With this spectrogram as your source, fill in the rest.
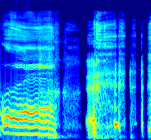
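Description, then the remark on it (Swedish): A person vocally mimics the yowling of two sibling cats mating: one long, wavering, moaning wail held for about a second, followed by brief breathy murmurs and laughter-like sounds, fairly loud. “Eh, eh, och då, så ser jag ju då att mina två katter som är syskon eh, har sex med varandra.”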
